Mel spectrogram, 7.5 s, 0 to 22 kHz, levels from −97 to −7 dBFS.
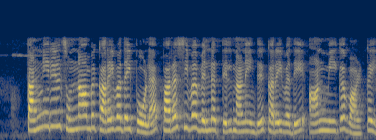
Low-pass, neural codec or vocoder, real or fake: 7.2 kHz; vocoder, 44.1 kHz, 128 mel bands every 256 samples, BigVGAN v2; fake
